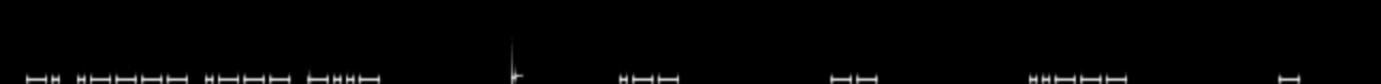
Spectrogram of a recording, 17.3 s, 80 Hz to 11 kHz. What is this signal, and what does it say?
Morse code, heard as a keyed tone, about 15 wpm, spaced as for 6 wpm, 700 Hz. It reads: N1JX WM2T
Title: USA Call Signs - 4 Characters - 8x Character Spacing - 15wpm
